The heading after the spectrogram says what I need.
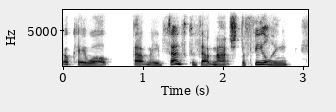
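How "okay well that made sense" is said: usual speaking voice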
